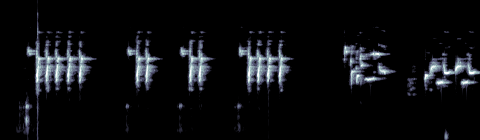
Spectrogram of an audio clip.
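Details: European goldfinch singing for a song competition; bursts of bright tinkling trills, several quick repeated chirp groups separated by short gaps, then twittering phrases with lower buzzy notes, clean background.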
